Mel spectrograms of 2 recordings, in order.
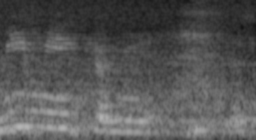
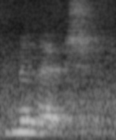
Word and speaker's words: Minic: name, but Bohr and Mimic, all these people, didn't get discouraged, and it's Minich. I'm sorry? It's Minich with an N.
